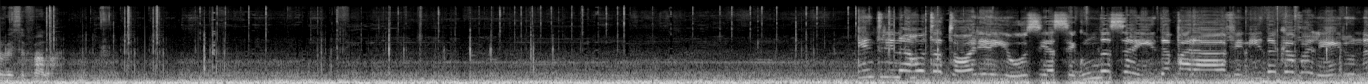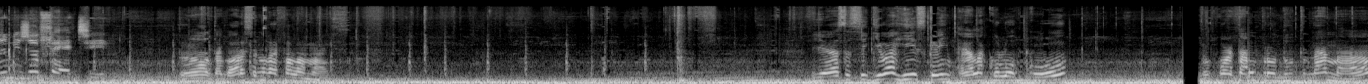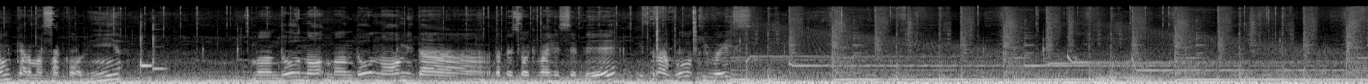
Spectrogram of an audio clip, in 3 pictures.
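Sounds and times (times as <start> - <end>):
car road noise rumble: 0.0 - 41.0.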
